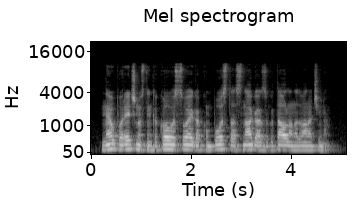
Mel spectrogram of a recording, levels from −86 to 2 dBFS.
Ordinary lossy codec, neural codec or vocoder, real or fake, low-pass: none; none; real; 10.8 kHz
